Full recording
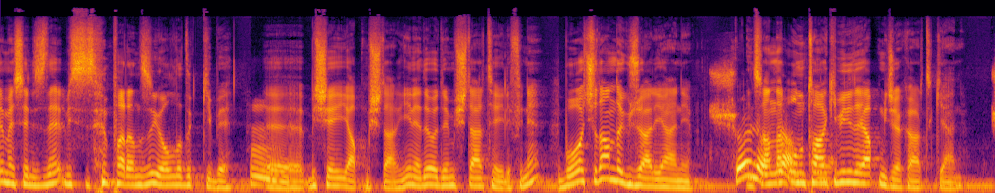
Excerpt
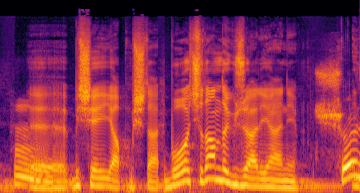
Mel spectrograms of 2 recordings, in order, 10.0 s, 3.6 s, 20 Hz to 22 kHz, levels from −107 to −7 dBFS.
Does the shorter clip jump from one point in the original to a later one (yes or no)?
yes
